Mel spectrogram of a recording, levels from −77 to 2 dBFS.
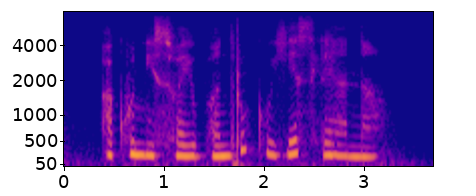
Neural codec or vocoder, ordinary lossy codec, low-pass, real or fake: codec, 16 kHz, about 1 kbps, DyCAST, with the encoder's durations; none; 7.2 kHz; fake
